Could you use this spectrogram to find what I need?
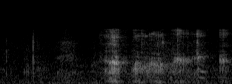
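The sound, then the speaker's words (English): Pigs snort and grunt in a video game, a few short rough bursts rising out of a faint, noisy background. “Look, the pigs!”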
